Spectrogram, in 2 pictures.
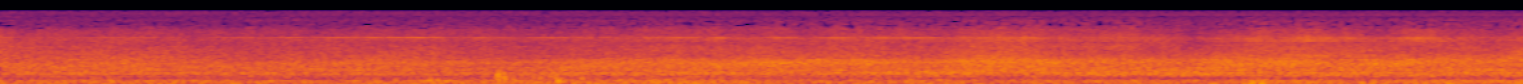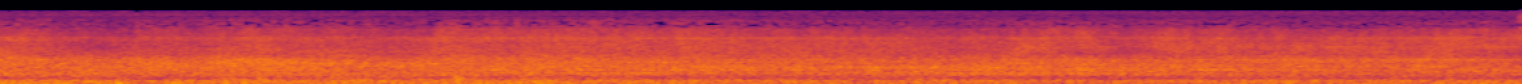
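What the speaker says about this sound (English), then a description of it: "here's the Sun Express arriving onto stand." A SunExpress airliner taxiing onto its stand at an airport, a steady close jet engine roar with broadband rumble and light wind noise throughout, no voices.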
